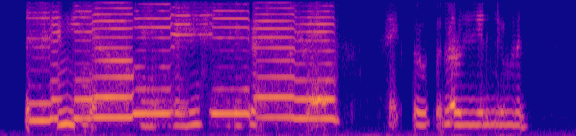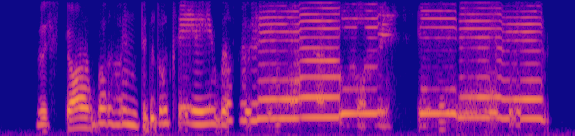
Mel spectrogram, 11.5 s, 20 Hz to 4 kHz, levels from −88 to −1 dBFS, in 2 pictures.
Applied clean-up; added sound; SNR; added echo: neural diffusion model UNIVERSE++.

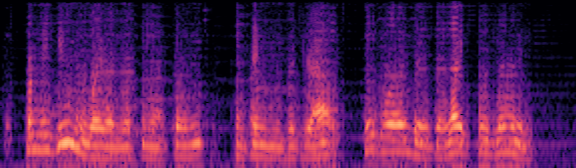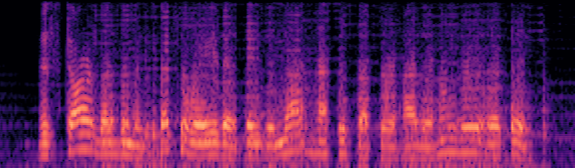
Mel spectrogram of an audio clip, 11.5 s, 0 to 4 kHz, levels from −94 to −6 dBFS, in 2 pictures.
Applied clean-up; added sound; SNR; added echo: neural separator model SepFormer DNS4.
